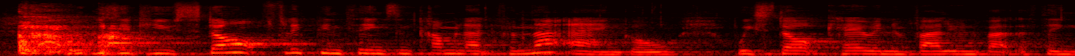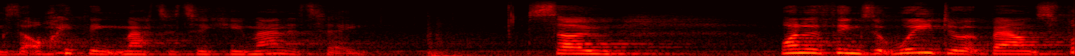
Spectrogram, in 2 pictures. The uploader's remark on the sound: In this public event.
